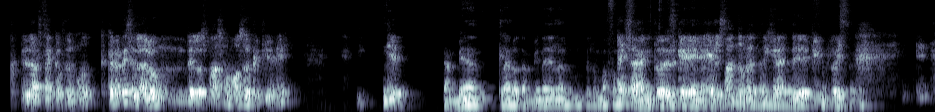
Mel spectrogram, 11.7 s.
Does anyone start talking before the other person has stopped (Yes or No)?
Yes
